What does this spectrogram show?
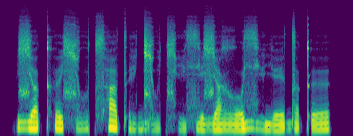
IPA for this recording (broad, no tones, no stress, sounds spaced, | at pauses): ʑ ɐ kʰ ɘ ɕ o̤ t͡sʰ a tʼ e̤ d͡ʑ o̤ t͡ɕʰ i̤ sʲ a ʑ a ɣ o zʲ e̤ j e d ɐ kʼ ɘ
